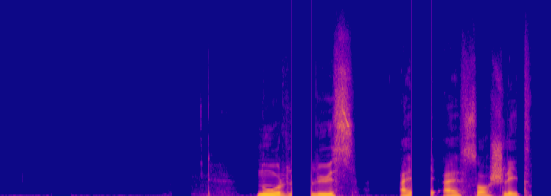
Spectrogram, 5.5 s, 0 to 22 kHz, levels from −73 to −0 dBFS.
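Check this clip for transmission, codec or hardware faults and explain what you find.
The speech is interrupted by a gap between chunks, repeating five times. Silent holes of 200 ms start at 0.51, 1.71, 2.91, 4.11 and 5.31 s. Each after the first follows about one second of sound. No audio is lost, but the joins between chunks leave pauses at a steady 1.2-second rhythm.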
